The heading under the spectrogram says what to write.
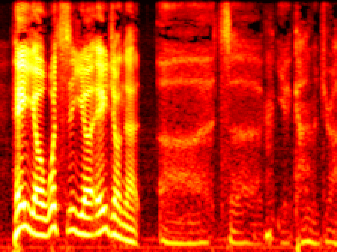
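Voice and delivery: put-on young stoner voice. Mocking a co-host's question about a whiskey's age, in a 19-year-old stoner voice. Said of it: "You sound like a 19-year-old stoner".

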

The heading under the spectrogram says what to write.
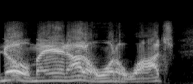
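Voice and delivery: awful dubbed voice, rough and creaky. Describing a badly dubbed video where someone refuses a watch, in an awful dubbed voice. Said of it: "this like awful voice will be like".

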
